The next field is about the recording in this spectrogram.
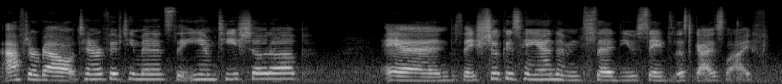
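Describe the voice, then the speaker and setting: An easygoing woman co-hosts a casual podcast and muses through her guesses. She speaks slowly. There is a faint hiss behind her. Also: medium pitch, a bit bright. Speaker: podcast co-host.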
